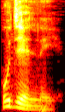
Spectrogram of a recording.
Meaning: 1. specific 2. per capita, per unit 3. appanage (related to an уде́л (udél))
- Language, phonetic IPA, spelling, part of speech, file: Russian, [ʊˈdʲelʲnɨj], удельный, adjective, Ru-удельный.ogg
